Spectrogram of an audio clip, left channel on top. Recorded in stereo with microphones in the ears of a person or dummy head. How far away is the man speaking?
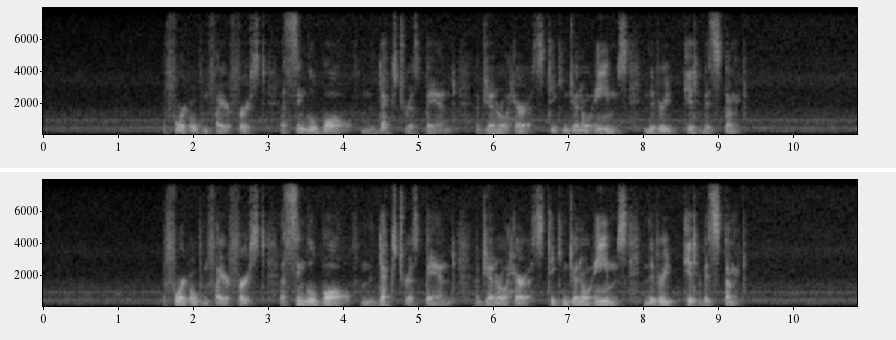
About 0.6 m.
